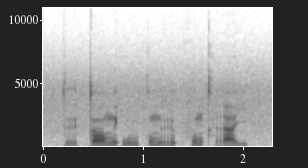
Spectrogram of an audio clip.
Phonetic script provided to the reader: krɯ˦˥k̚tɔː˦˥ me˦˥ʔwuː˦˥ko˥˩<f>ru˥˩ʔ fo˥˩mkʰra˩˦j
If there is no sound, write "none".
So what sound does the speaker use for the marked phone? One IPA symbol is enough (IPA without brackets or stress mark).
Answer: m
